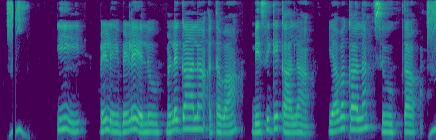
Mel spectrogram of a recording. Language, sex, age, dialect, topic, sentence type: Kannada, female, 18-24, Coastal/Dakshin, agriculture, question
